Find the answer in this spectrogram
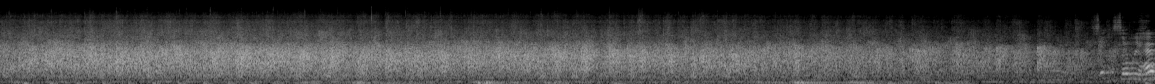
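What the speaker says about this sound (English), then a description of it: "let's give all of our debaters a round of applause" Audience applause for debaters at an Oxford-style AI debate, a dense, sustained wash of many hands clapping throughout, loud and steady before easing slightly near the end.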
